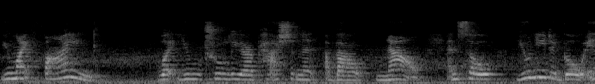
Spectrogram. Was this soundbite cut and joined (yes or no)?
no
